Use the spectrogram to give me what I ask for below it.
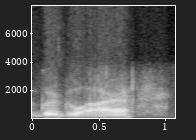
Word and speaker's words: gurdwara: That was a very very well done with the pronunciation of gurdwara, so commend you on that, actually.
